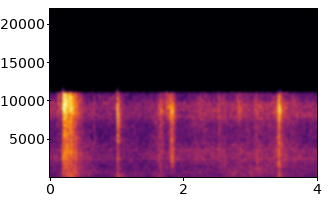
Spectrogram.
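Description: Steel tool chest drawers being worked: a drawer slides shut with a short rush about a quarter second in, then a sharp clack about a second in and a few lighter clicks, over a steady low hum.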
